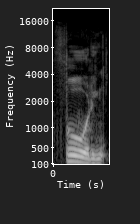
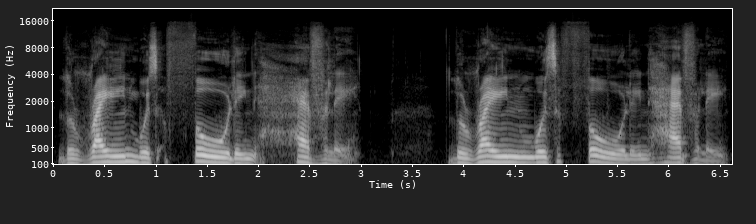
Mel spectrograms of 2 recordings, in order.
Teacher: he lengthens the vowel sound in falling, falling. Actually, this is a long vowel, but it's quite noticeable.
